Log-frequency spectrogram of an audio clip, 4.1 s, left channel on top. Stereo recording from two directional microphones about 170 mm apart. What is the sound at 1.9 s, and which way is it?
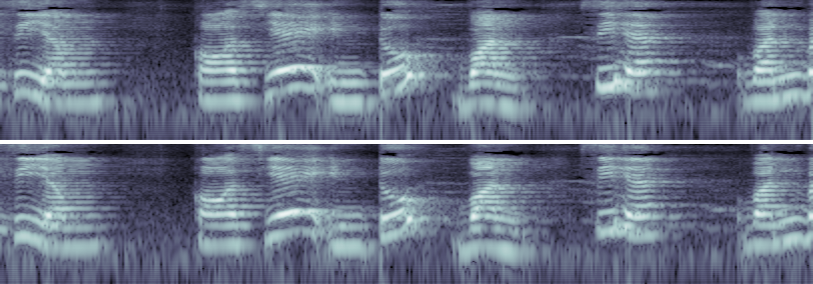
Speech, 35° left (ahead or behind).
